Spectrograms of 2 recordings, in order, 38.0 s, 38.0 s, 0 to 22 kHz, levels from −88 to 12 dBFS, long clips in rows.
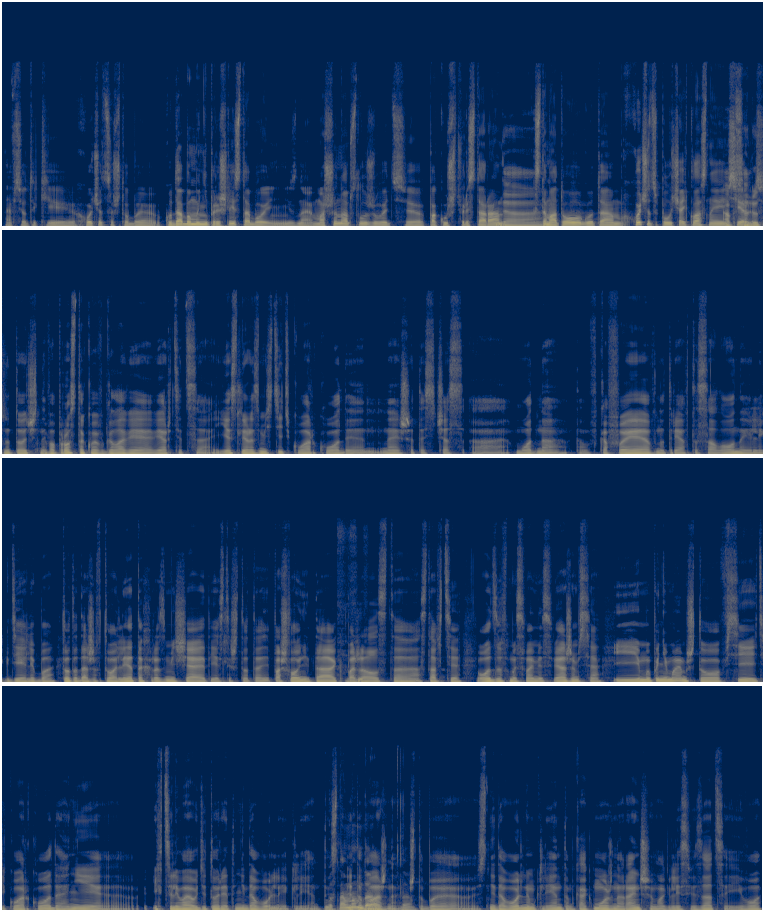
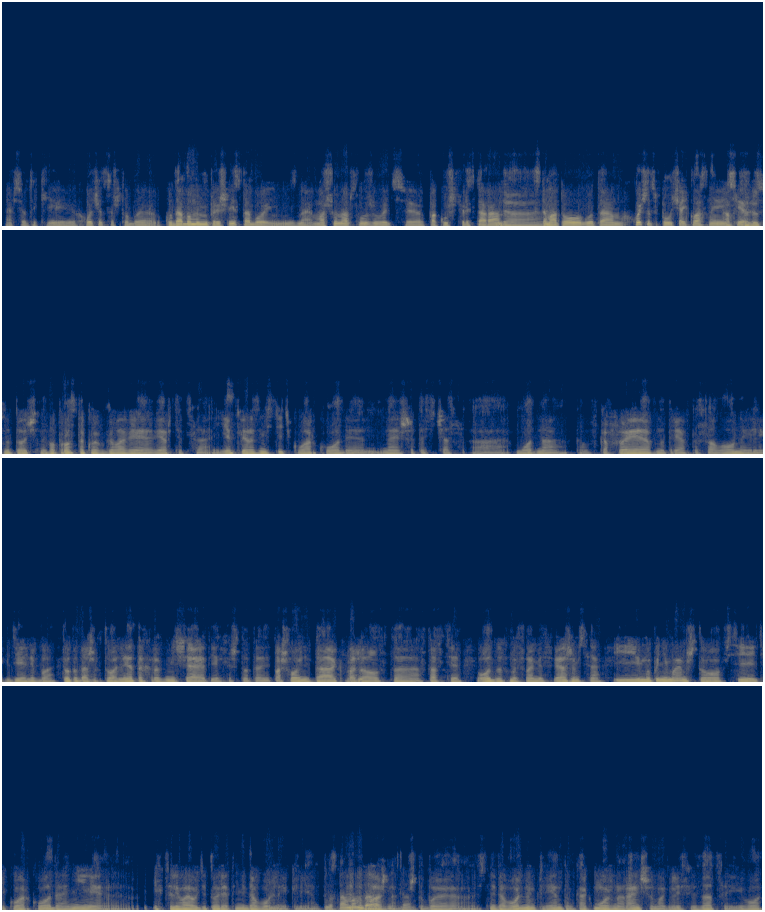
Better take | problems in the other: first | garbled, watery; badly; nothing above 16 kHz

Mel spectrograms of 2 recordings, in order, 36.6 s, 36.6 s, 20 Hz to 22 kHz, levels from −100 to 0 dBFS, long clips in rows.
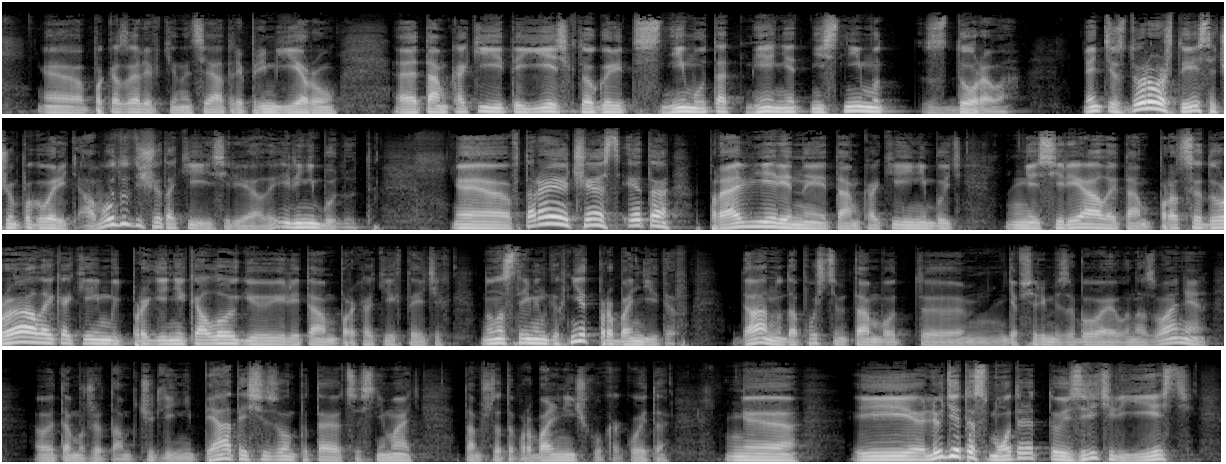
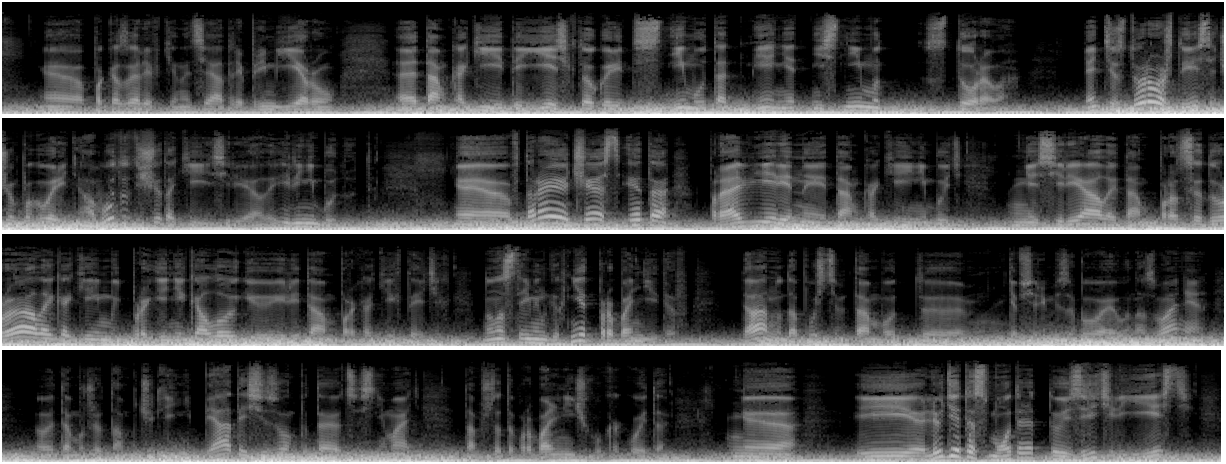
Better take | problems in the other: first | low rumble; loud; throughout; 2 dB below the speech

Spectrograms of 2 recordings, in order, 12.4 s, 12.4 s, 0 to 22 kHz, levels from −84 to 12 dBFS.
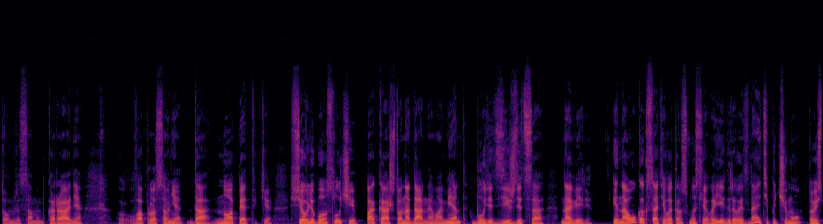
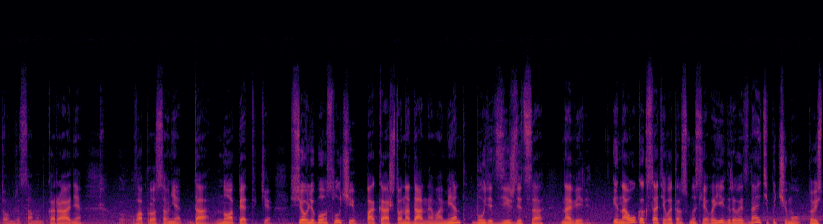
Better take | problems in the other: first | train or aircraft noise; faint; throughout; 20 dB below the speech

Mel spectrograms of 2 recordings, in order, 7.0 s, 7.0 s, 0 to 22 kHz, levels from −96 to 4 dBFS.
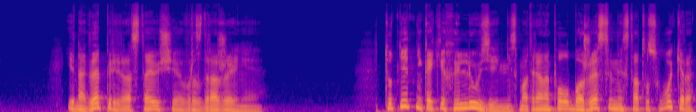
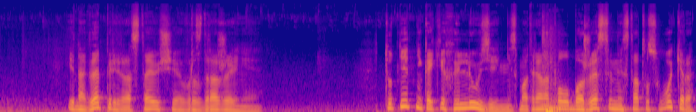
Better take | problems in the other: first | traffic noise; loud; throughout; 5 dB below the speech

